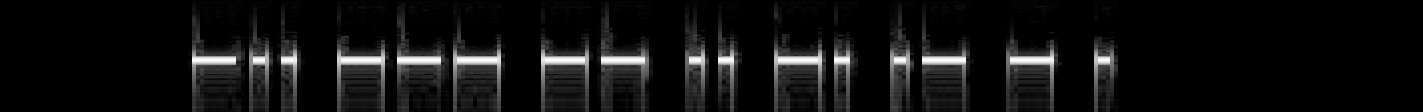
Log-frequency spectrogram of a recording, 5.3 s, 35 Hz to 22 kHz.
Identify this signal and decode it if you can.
Morse code, heard as a keyed tone, about 22 wpm, 700 Hz. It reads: DOMINATE
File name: practice / 22wpm / Eight Letter Words - 22wpm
